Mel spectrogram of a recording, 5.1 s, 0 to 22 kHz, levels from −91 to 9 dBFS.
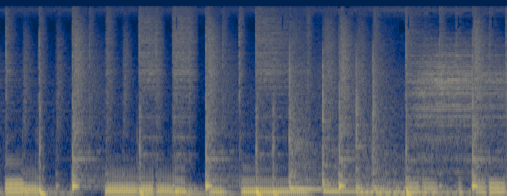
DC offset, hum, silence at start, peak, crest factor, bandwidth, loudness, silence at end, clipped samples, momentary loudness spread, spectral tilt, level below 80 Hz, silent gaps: under 0.1%; none; 0 s; -6 dBFS; 16 dB; 19.5 kHz; -23 LUFS; 0 s; under 0.1%; 5 LU; -5.5 dB/octave; -28 dBFS; none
